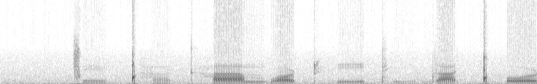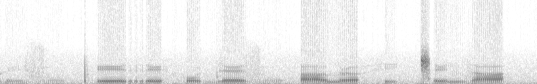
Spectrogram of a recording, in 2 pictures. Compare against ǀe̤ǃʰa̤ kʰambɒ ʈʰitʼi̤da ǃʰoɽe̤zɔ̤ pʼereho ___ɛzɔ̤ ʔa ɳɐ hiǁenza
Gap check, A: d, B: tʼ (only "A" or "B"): A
